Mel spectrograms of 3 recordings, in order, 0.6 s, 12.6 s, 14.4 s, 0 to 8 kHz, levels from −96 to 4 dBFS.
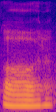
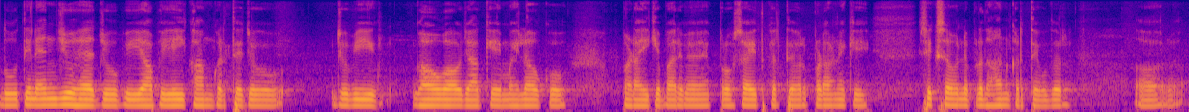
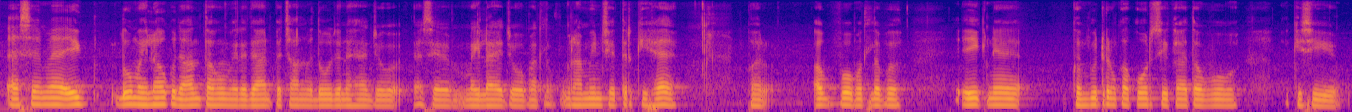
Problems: background sounds at intervals, background conversations at intervals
